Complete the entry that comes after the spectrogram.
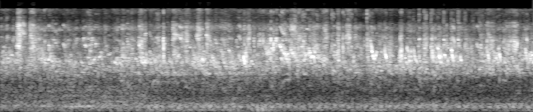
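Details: Chattering budgerigars, a breeding pair of Australian parrots, with rapid, continuous twittering and occasional harsher squawks layered densely throughout, and no other clear sounds.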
